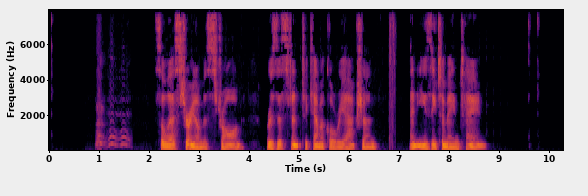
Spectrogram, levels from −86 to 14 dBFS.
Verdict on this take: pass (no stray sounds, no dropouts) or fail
fail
